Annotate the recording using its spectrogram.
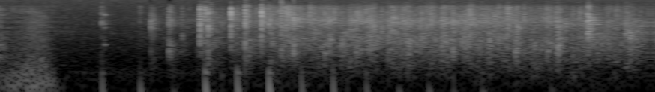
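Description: Audience applauding: single claps stand out about five a second over a growing wash of many hands clapping, then fade.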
